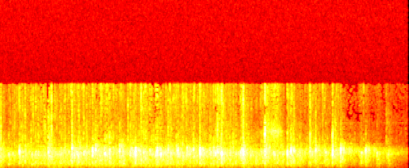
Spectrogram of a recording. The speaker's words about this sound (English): So can you clap for yourselves? Way to go.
